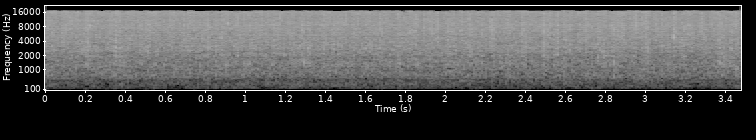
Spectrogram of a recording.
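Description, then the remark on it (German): Steady rushing water flows down from the mountains in a forest at an open-air swimming pool on São Miguel in the Azores. It is a dense, even hiss with no pauses or separate splashes, moderately loud and unbroken for the whole stretch, with no voices. “Wir sind hier mitten im Wald und aus den Bergen fließt Wasser, wie ihr hört.”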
